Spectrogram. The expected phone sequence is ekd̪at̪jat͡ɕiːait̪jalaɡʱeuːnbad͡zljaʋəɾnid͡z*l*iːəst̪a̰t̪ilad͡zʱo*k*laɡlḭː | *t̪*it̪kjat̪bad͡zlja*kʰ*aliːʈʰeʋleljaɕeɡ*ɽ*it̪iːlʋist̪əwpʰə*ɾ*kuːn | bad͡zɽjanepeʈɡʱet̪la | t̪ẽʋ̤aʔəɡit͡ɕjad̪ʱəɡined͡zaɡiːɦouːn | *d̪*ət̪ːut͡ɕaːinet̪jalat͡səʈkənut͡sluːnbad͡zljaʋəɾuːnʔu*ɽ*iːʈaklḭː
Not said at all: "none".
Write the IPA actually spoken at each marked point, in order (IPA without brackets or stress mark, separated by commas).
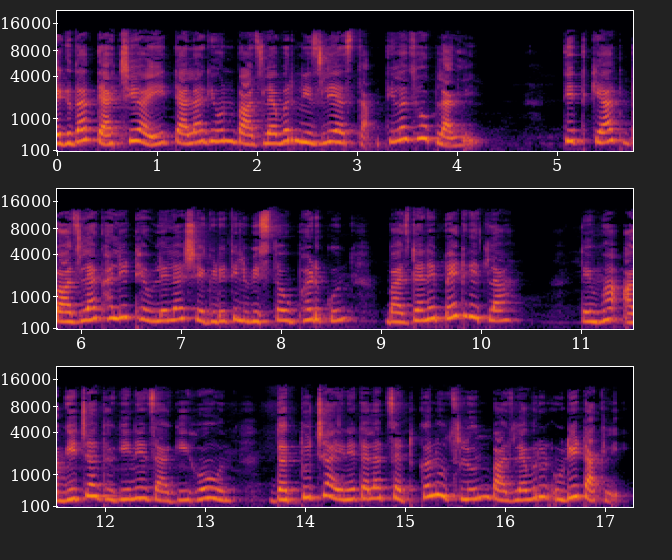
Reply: l, p, t̪, kʰ, ɽ, ɽ, d̪, ɽ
